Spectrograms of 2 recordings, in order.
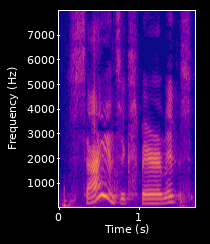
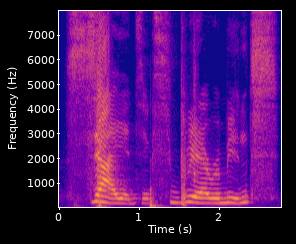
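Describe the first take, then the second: First: Said in the usual way. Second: Slow, louder, stretched-out reading; drawn out. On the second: Acted. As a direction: drag out every syllable. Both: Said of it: "Why'd I say it like that?".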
